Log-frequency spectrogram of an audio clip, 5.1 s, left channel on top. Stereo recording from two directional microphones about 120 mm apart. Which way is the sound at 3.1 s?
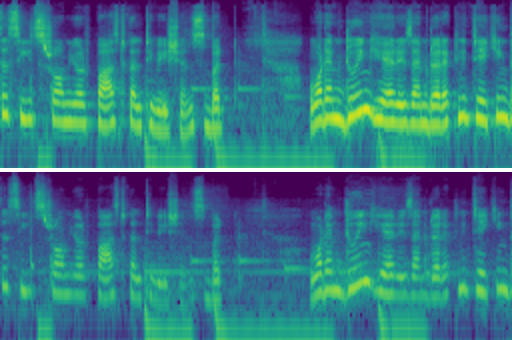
45° left (ahead or behind).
